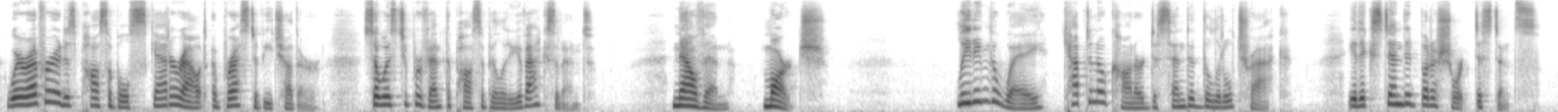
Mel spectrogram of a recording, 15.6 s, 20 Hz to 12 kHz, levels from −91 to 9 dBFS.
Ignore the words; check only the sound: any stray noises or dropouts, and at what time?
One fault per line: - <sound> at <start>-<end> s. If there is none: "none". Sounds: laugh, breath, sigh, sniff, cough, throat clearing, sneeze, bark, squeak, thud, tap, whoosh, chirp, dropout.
none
